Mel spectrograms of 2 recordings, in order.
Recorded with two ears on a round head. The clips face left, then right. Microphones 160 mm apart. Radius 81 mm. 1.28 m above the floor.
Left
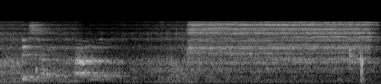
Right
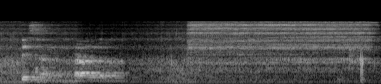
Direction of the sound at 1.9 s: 15° right (ahead or behind).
